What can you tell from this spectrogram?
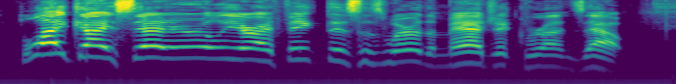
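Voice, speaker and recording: Someone with an American accent talks at a moderate pace over music in the background. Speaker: video game tournament streamer and commentator. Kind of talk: live play-by-play commentary of simulated baseball; casual chat with chat viewers. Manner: animated.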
